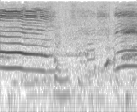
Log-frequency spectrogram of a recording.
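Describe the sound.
A baby cries in loud, wavering wails, the first cry falling in pitch before a short break and a second rising cry.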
